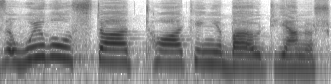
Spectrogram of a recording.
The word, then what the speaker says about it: Janusz: Association, that is to practice pronouncing the word Janusz and then Korczak. Because whatever it is pronounced in this hemisphere, it's always wrong. So, so let's try it together. Janusz Korczak.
